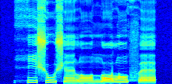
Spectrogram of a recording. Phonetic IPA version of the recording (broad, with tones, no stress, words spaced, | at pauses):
hi˦ʃu˦˨ʃɛ̃˨lɔ̃˨ nɔ˨˦lɔ̃˦ fɛ˧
